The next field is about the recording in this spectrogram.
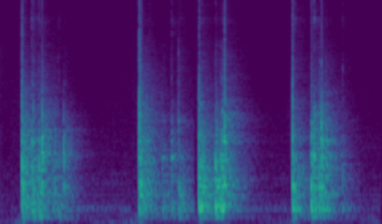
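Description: Guns dropped onto the floor land as a series of heavy, hollow thuds, some arriving in quick pairs, each followed by a short rattling decay.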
